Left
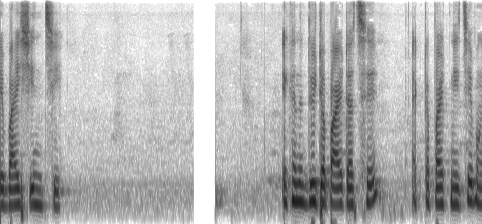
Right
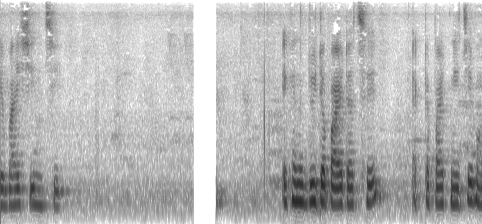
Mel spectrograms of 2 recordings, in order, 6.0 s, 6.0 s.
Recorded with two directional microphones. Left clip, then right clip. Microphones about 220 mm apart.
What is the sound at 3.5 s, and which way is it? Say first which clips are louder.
Speech: left 4 dB; 45° left (ahead or behind).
